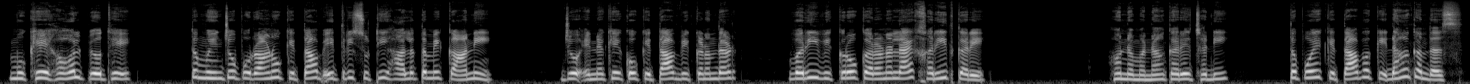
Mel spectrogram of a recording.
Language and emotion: Sindhi, fearful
